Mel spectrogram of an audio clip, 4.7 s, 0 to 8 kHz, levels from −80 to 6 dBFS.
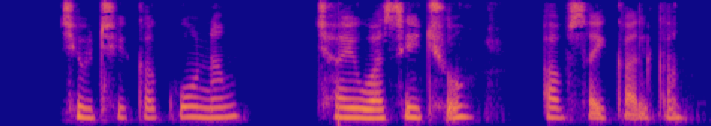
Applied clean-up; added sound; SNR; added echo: none; none; none; none.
